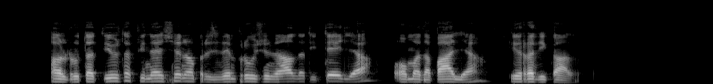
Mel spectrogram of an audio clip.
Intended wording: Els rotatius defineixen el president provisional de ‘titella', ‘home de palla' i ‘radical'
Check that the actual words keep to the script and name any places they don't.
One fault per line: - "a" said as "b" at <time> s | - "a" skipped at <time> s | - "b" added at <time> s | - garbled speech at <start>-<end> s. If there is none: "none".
none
